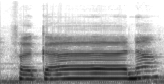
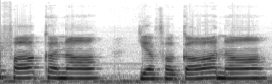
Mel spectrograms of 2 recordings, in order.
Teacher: الف کی آواز شامل کی ہے تو یہ ہمیں لمبا کرنا پڑ گیا ہے۔ اکثر لوگ پڑھتے ہیں فاکنا یا فکانا، اس طرح نہیں پڑھنا آپ نے، فکانا نہ، بس اتنی سی۔ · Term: الف مد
